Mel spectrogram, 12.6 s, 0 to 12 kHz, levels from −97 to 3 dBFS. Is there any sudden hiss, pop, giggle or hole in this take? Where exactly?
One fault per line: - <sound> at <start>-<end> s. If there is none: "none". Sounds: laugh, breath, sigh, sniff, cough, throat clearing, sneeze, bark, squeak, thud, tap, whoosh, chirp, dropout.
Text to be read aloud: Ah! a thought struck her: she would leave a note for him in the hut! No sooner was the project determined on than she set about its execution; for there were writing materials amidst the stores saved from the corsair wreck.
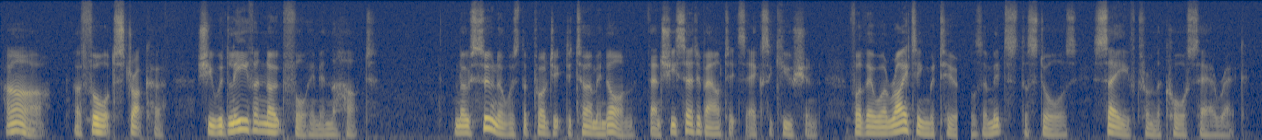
- dropout at 9.6-9.7 s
